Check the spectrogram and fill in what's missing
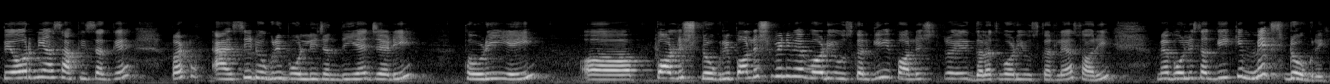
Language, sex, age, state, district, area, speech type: Dogri, female, 30-45, Jammu and Kashmir, Reasi, urban, spontaneous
